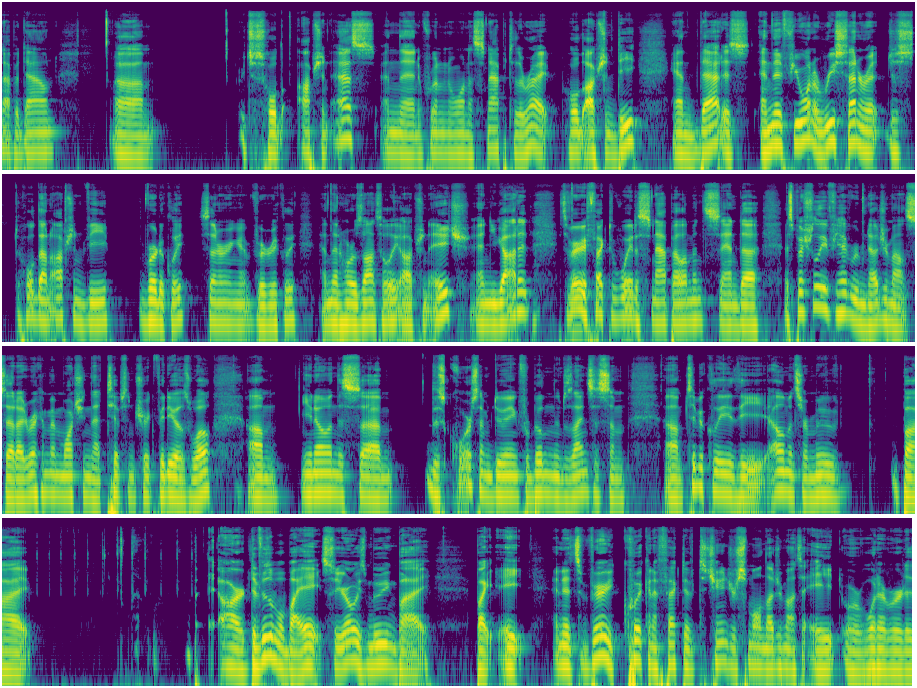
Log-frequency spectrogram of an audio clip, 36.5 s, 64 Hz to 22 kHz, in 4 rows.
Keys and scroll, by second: 27.6 super+Down, 30.0 Return.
